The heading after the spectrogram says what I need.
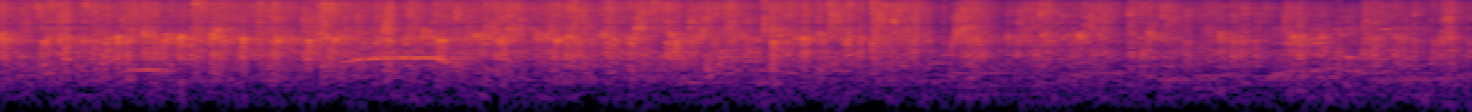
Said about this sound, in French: Merci. On peut applaudir Fred Flamme au son et à la technique et à la lumière.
